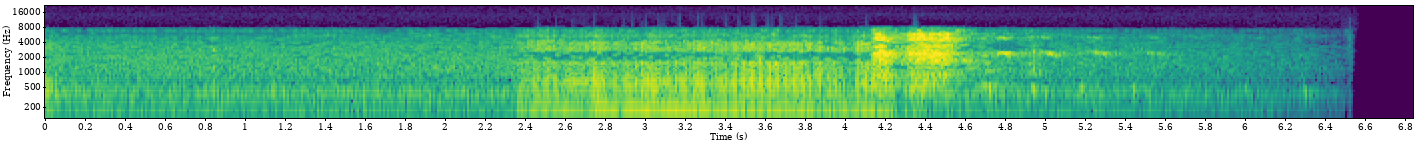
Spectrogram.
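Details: Jack, a sleeping pet Pomeranian, snoring loudly: one long, low, rasping drawn breath with a buzzy rattle that swells, then breaks into a brief brighter snort and fades away to quiet.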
